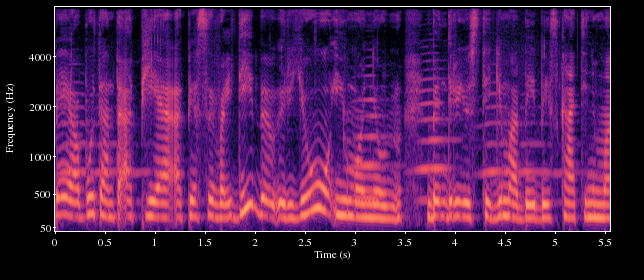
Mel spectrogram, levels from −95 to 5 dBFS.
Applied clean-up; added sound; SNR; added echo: none; Brass instrument; 18 dB; none.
